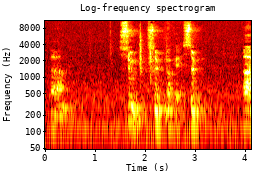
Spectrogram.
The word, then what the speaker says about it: Song: tang and the uh um I want to pronounce it song but that's not the way it's pronounced um soon soon okay soon all right again it's not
